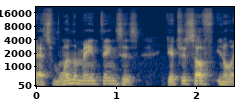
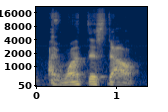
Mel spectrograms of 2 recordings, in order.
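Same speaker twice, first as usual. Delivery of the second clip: firm, adamant, unbending, insistent tone; 4 dB quieter than usual. Retelling a woman's demand for the doll: imitating an adamant demand. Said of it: "she was very adamant".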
